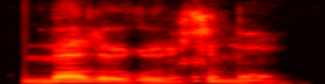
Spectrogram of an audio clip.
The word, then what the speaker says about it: malheureusement: Malheureusement. How many syllables in malheureusement? 5.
